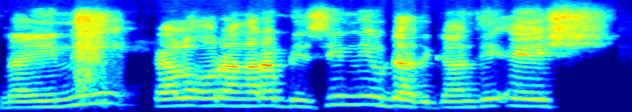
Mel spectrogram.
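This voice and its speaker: Male language teacher, slightly high voice, patient drill leader, casual online class. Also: fairly bright tone. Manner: patient, repeats phrases slowly for learners to copy.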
